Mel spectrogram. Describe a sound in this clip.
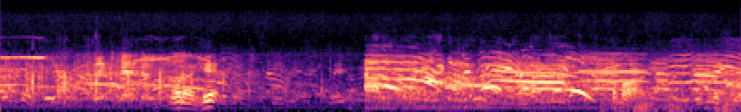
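Young boys shout and chatter excitedly nearby, outdoors.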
